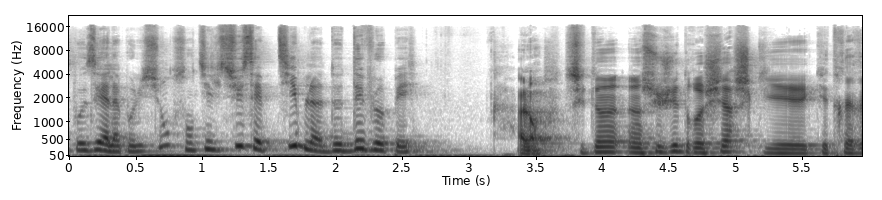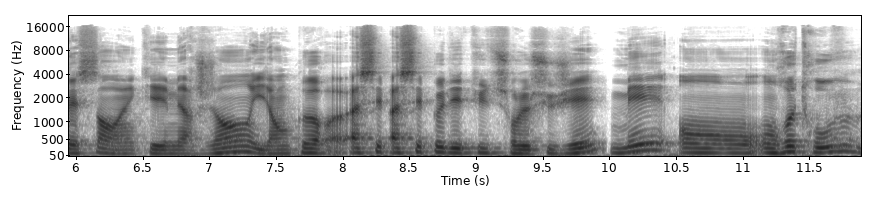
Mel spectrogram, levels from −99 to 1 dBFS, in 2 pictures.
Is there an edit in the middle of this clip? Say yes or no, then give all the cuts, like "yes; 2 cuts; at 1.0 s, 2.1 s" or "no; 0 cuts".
yes; 1 cut; at 8.3 s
